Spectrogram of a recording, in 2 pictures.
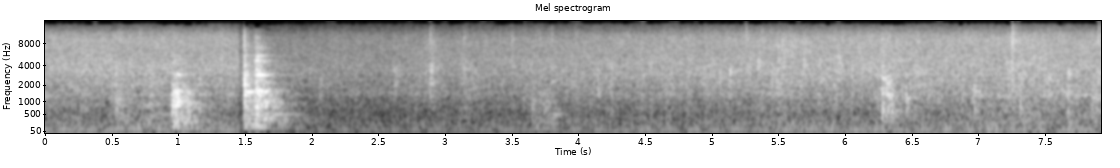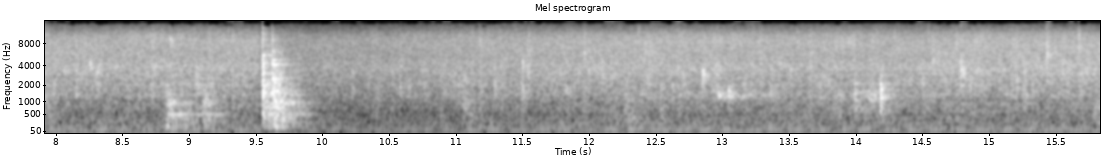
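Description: Cubes of extra-firm tofu frying in coconut oil in a pan, a steady sizzle, with a few sharp knocks of kitchenware, the loudest near two seconds and near ten seconds in.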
